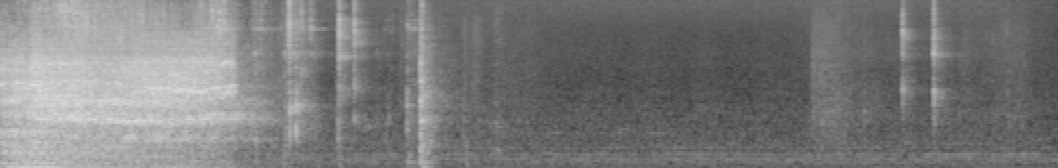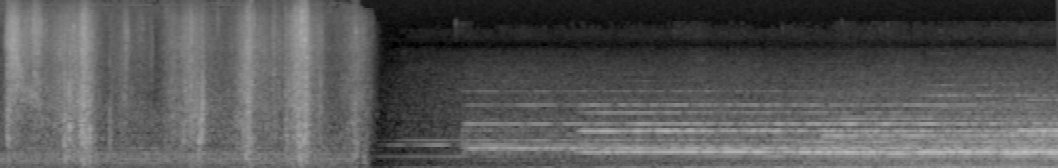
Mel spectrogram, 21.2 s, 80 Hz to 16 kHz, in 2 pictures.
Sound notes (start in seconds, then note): 0.0 dramatic musical score; 2.3 light clicks; 2.8 lamp rattles; 9.0 light clicks; 11.4 cloth rustles; 14.6 peaceful music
